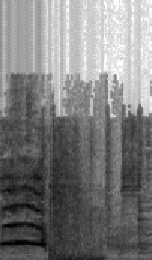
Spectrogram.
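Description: A short high, slightly bending tone, then a loud, heavy low boom lasting most of a second: an edited-in comic sound effect.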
